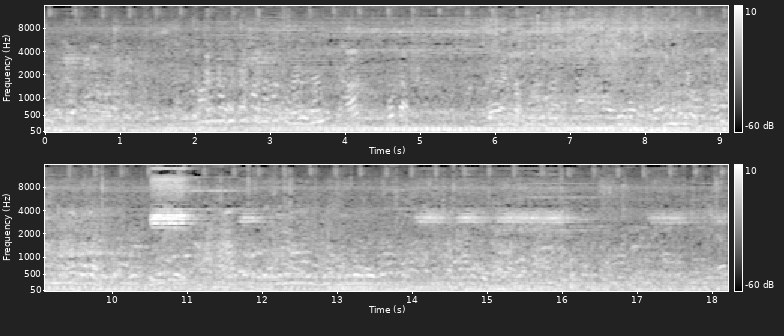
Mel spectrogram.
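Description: A crowd of men and women talk and shout all around outdoors.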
